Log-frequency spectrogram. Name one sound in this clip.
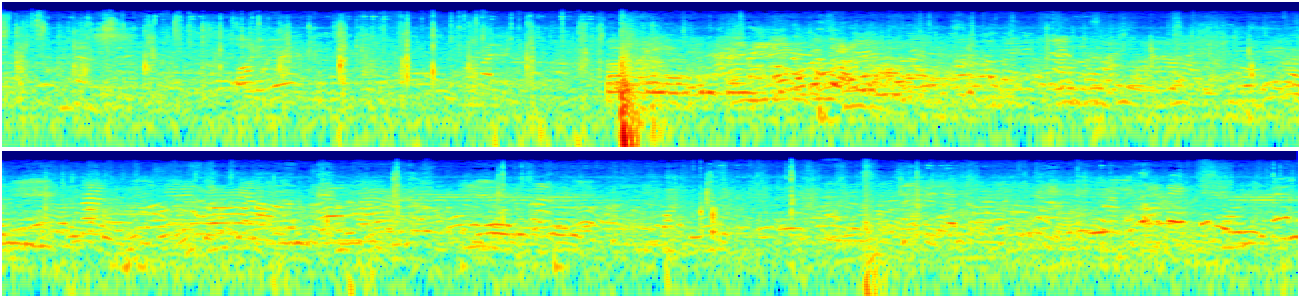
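Several men and women talk at once nearby, outdoors.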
